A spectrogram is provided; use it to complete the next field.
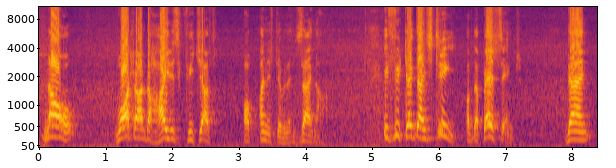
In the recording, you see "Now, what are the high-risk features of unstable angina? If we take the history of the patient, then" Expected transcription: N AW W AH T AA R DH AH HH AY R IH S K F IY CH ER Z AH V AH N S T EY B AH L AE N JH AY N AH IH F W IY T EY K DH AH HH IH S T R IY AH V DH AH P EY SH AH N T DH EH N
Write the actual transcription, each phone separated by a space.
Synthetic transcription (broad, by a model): N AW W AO T AA R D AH HH AY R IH S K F IY CH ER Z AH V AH N S T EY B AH L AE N Z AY N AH IH F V IY T EY K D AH HH IH S T R IY AH V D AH P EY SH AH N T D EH N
